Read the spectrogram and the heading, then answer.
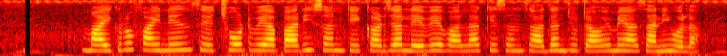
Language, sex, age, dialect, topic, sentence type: Bhojpuri, female, 18-24, Southern / Standard, banking, statement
